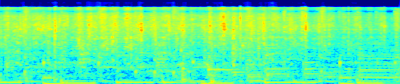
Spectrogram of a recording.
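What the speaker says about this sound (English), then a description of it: "I'm just going to give it a quick whisk before I add the stuff in the stove" Batter of eggs, sour cream and vanilla for a chocolate Guinness cake being whisked in a bowl, a close, continuous scraping and tapping stir with a faint low hum beneath.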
